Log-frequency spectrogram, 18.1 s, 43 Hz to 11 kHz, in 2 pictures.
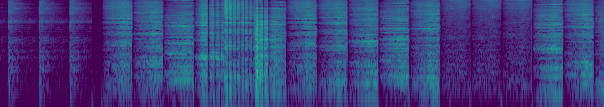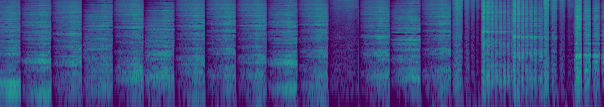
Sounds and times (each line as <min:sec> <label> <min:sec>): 0:15.7 Hi-Hat modular morph 0:18.1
